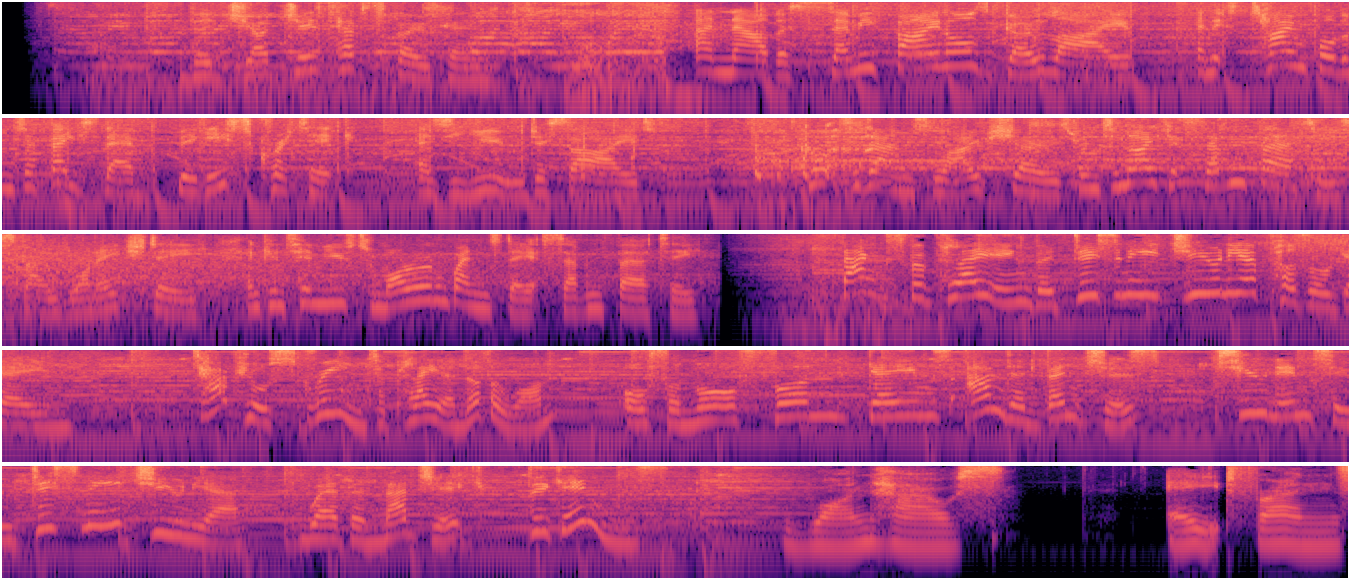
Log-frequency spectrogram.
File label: Promos; stv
